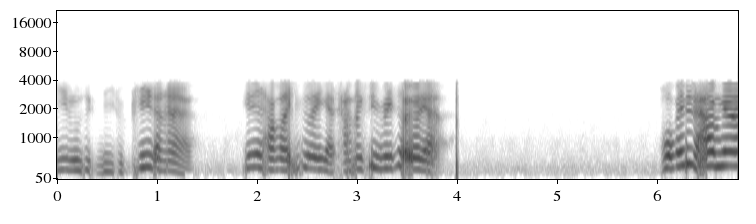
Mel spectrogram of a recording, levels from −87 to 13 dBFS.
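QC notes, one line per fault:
throughout: Codec 2 vocoder. The speech has that robotic, buzzy digital-radio character, and the damage is heavy. The decoder isn't passing the original waveform. It rebuilds the voice from sine waves using only pitch, voicing, energy and a rough spectral envelope, so breath, texture and fine detail are gone. The thinness and coarseness fit a very low rate, around 1.6 kbit/s, where there are barely enough bits to sketch each frame.
3.94 to 4.10 s: bit errors on digital voice radio. For about 0.16 s the synthetic voice lurches, with sudden jumps in pitch, level and tone colour that come out as a short warble of robotic gibberish. At this rate each bit steers the pitch, level, voicing or spectrum of a whole frame, so even an error rate of around a couple of percent wrecks the few frames it lands on. That points to the link sitting near the edge of coverage.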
